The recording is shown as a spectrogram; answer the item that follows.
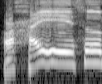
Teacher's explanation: یا لین ہے، تھوڑا نرمی کے ساتھ کھینچ کر ادا کریں گے، سو کو کھینچنا نہیں۔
